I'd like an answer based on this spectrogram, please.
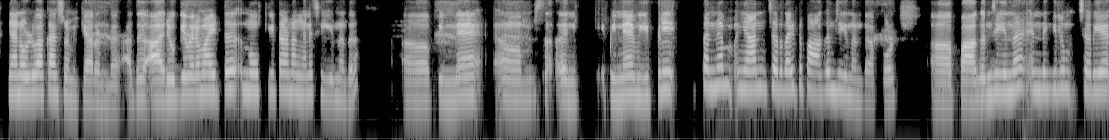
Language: Malayalam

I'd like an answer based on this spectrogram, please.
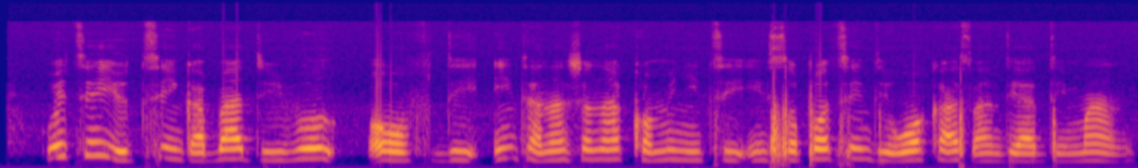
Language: Nigerian Pidgin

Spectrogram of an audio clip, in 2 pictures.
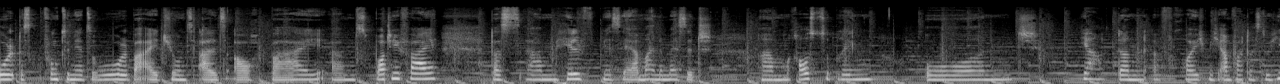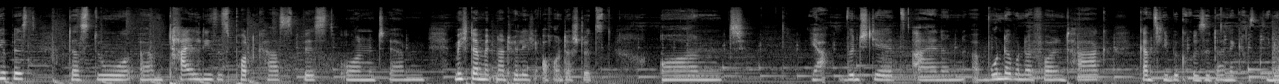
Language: German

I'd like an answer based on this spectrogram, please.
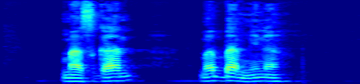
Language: Eton (Cameroon)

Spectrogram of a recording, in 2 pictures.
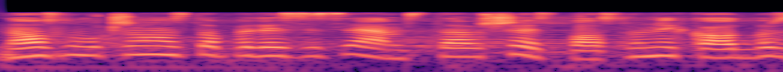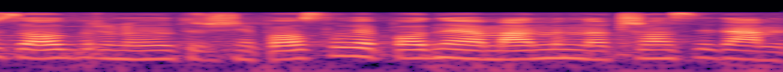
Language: Serbian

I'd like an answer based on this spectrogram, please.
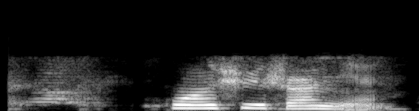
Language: Chinese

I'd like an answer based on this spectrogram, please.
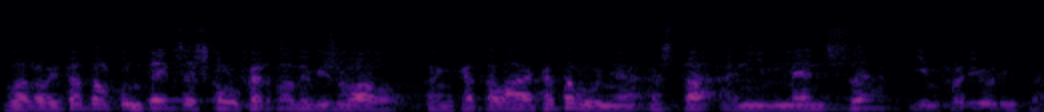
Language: Catalan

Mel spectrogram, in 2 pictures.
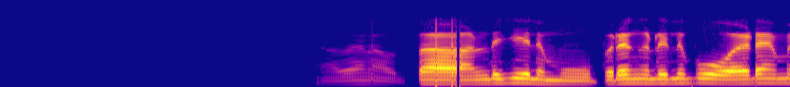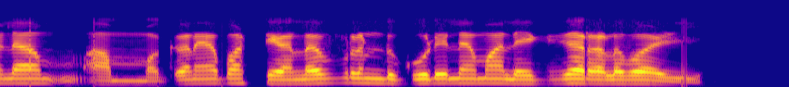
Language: Malayalam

